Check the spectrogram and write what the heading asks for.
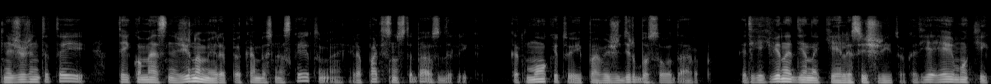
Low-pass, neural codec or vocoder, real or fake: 9.9 kHz; none; real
